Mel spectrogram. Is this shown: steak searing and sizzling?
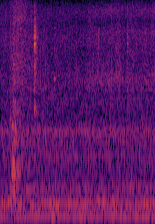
yes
